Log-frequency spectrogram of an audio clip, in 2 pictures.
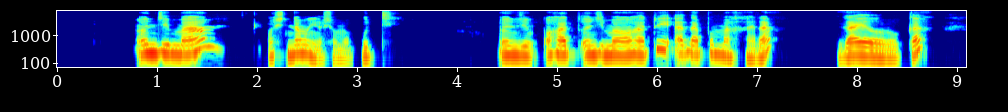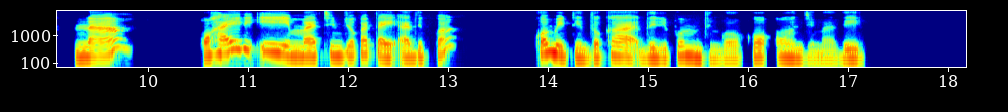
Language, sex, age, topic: Oshiwambo, female, 18-24, agriculture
